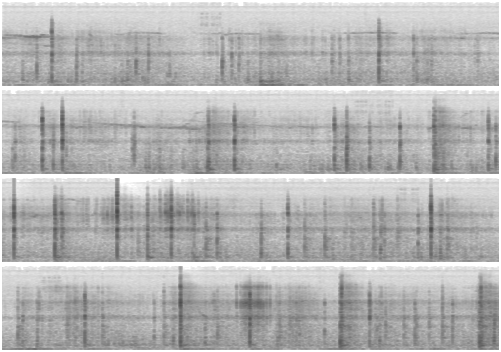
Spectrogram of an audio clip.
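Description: Fireworks and firecrackers going off, many sharp bangs and cracks at irregular intervals, a few of them louder, with a thin whistle falling in pitch about nine seconds in.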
